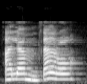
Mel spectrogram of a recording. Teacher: بالکل غنہ نہیں ہوگا، بالکل رکنا نہیں ہے، نہ بالکل ناک میں آواز جائے گی، جس طرح الم ترو، بالکل یہاں پر نہیں رکیں گے، نہ میم کو زیادہ ادا کریں گے، نہ ناک میں آواز لے کر جائیں گے، کیونکہ یہاں نہ میم آیا ہے نہ با آیا ہے۔ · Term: اظہار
